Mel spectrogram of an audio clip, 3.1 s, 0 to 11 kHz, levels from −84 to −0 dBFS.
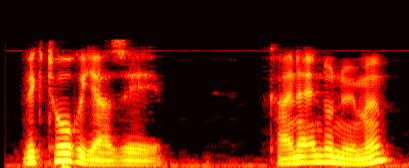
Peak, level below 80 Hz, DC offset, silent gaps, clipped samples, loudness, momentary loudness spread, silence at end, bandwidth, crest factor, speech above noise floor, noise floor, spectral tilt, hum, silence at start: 0 dBFS; -36 dBFS; under 0.1%; none; under 0.1%; -18 LUFS; 9 LU; 0.1 s; 5.2 kHz; 18 dB; 28 dB; -45 dBFS; -12.5 dB/octave; none; 0.2 s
